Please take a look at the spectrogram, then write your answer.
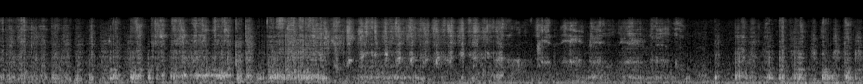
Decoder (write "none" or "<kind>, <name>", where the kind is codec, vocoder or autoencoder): vocoder, Vocos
